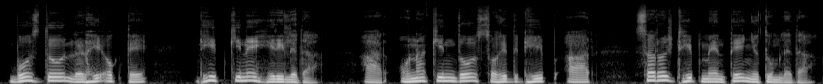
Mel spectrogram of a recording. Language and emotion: Santali, neutral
